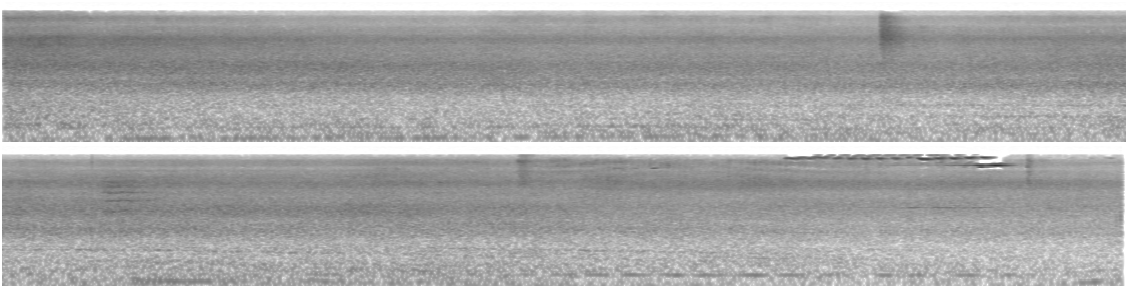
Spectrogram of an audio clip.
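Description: Steady low rumble of road traffic with an engine hum, under a faint even hiss; it drops somewhat near the end.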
